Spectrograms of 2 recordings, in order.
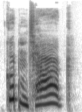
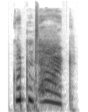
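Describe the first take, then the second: First: Higher-pitched greeting from the fox; lightly voiced fox saying hello; fox's greeting. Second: Much higher, polite little prince; polite greeting. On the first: Fox greets the little prince, lightly voiced. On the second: Little prince answers the fox's greeting, politely. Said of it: "antwortete höflich". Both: A narrator's reading.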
